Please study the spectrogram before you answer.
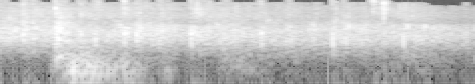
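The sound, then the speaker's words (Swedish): An audience at a Sunday gathering applauds the sound and video tech team with steady, fairly faint clapping from many hands that runs evenly throughout, with no voices standing out. “Kan vi ge dem en liten applåd?”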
